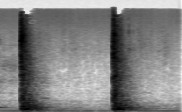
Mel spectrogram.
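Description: Two heavy knocks on a wooden door, as Ubieta knocks on the door of hell in the story, slow and evenly spaced about a second apart, each a loud thud with a short ringing decay, and no voices.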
